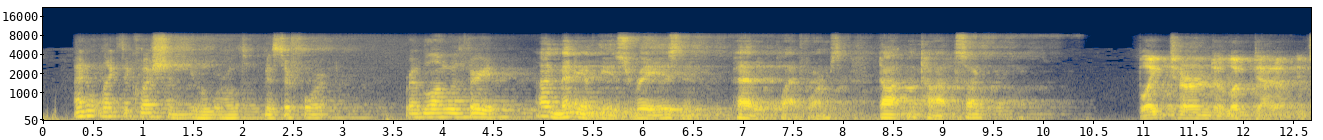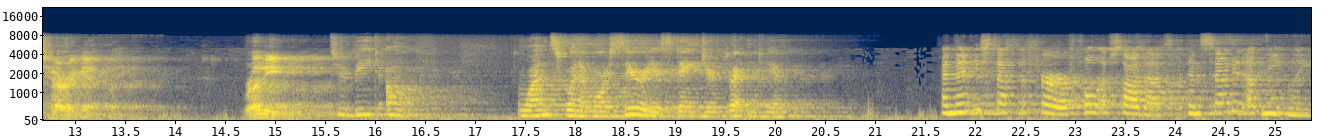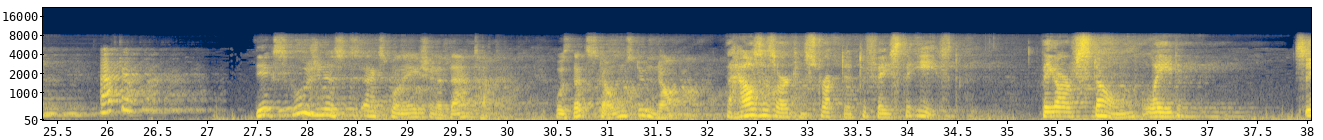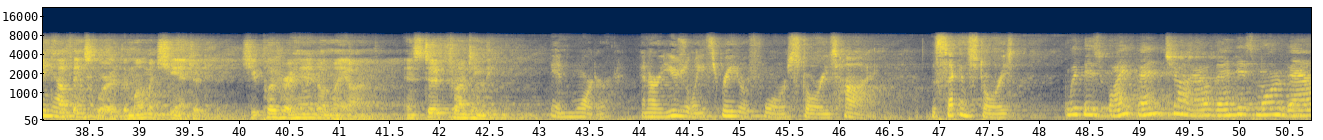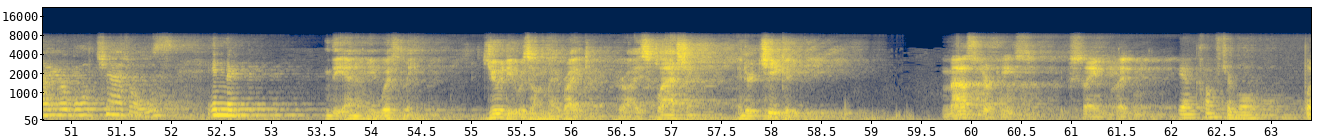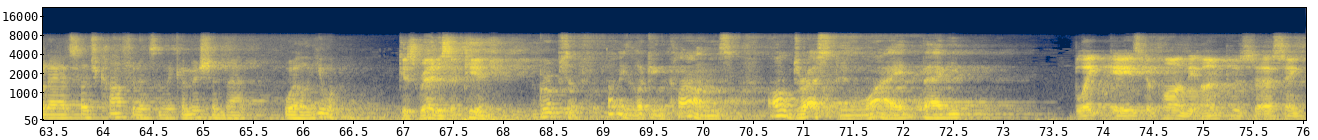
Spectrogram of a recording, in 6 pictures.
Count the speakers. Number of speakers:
8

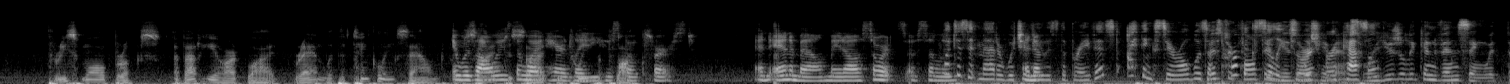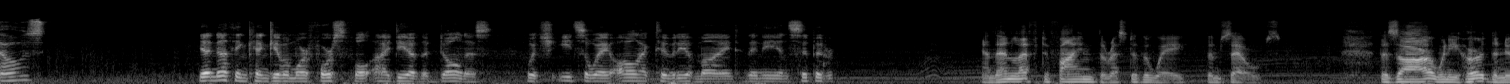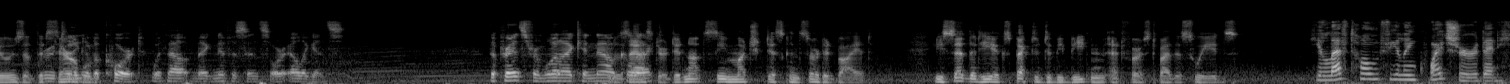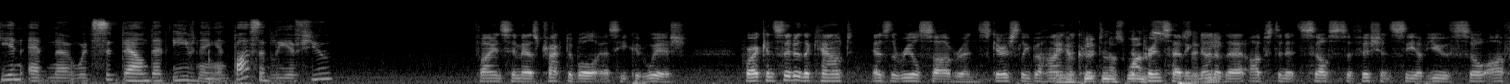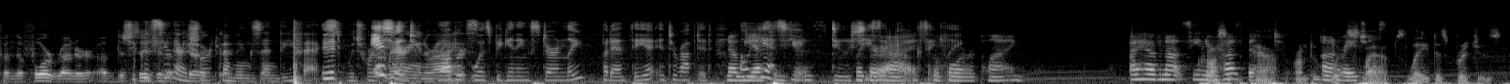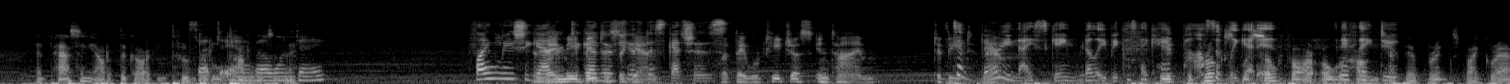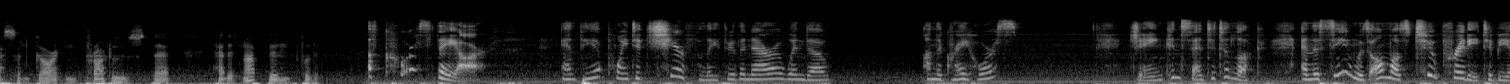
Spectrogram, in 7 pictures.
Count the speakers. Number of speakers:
6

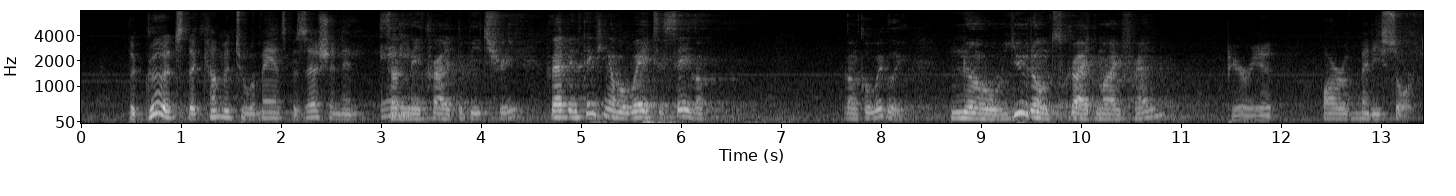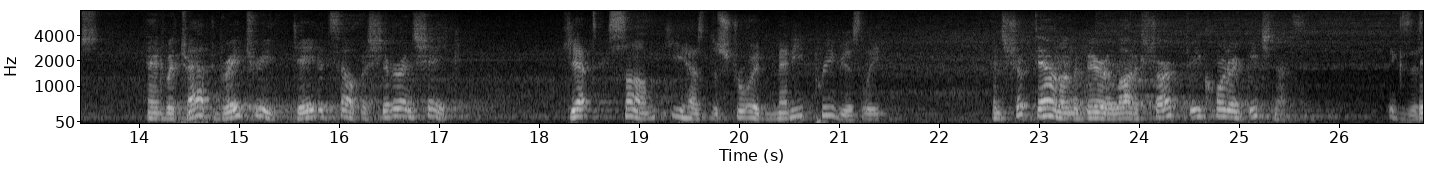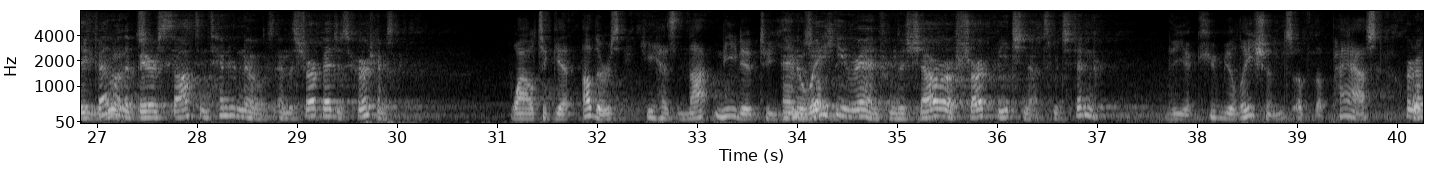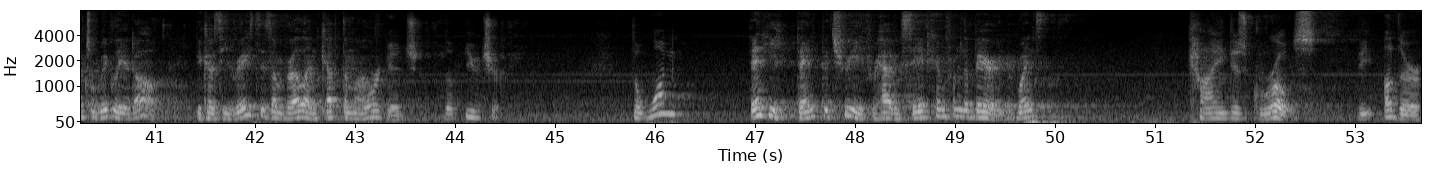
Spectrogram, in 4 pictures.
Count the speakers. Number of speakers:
2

